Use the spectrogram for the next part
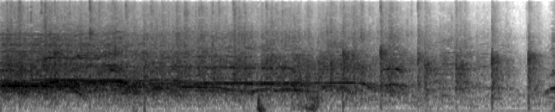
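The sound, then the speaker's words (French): An audience cheers and applauds together in acclamation of Jesus, a dense wash of clapping with high shouts and whoops on top, loud at first and gradually thinning out toward the end. “Donnez une bonne acclamation à Jésus.”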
